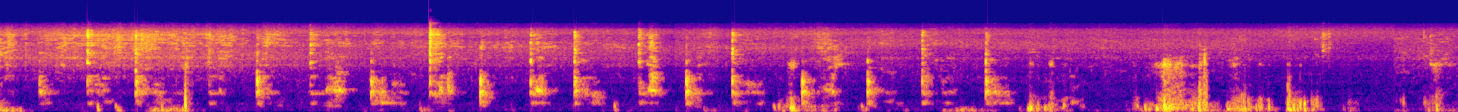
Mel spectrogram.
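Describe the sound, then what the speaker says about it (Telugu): A spoon stirs chilli and turmeric into a ridge gourd and drumstick curry, a series of regular light scraping taps against the pan over a faint sizzle, close and fairly quiet. "ఒక పావు స్పూన్ పసుపు వేసుకొని ఇవన్నీ మొత్తం బాగా కలుపుకోవాలి"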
